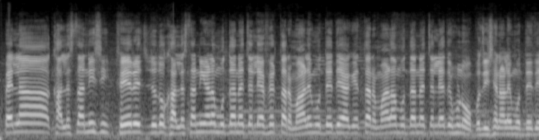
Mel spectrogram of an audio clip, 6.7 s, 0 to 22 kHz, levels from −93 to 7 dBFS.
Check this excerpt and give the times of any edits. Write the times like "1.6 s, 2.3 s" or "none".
1.3 s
